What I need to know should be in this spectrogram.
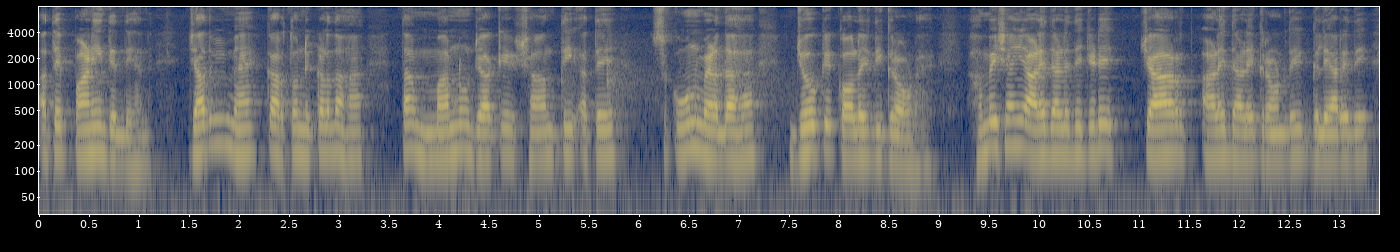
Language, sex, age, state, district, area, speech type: Punjabi, male, 30-45, Punjab, Fatehgarh Sahib, rural, spontaneous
